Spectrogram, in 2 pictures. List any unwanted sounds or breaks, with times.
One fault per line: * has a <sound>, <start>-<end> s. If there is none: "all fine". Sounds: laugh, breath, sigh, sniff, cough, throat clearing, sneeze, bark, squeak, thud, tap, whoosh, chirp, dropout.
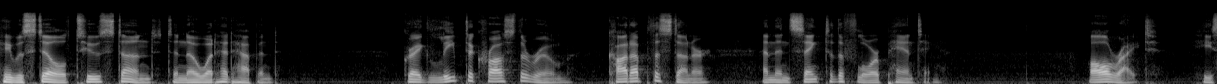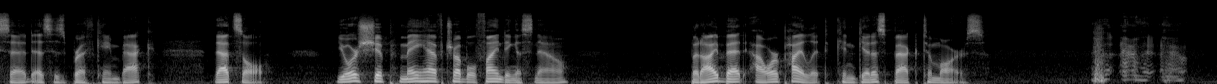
* has a throat clearing, 23.1-24.1 s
